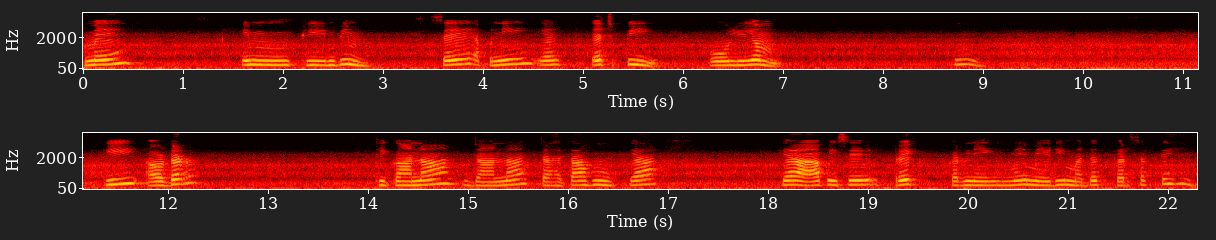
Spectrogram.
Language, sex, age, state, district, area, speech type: Hindi, female, 60+, Uttar Pradesh, Sitapur, rural, read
